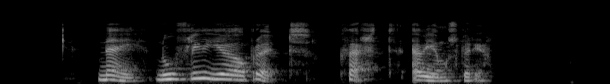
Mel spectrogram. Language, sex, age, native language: Icelandic, female, 40-49, Icelandic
